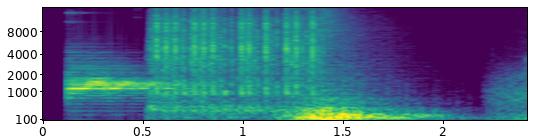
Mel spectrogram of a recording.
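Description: Animated logo intro sting. A brief pitched tone gives way to a quick run of bright ticks over a low thud about a second and a half in, then fades out.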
